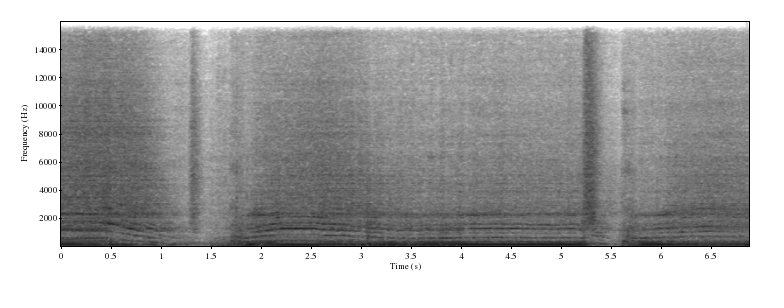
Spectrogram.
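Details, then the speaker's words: Supercharged R53 Mini Cooper idling in driveway after replacing one sensor, codes not yet cleared: revs surge and sag unevenly, twice dipping hard as if about to stall; rough stumbling that was absent on test drive, cause unknown. "see it is way way not happy I'm going to clear the codes and try again my kid had me change the Hat you know what's crazy when I test drove it before I bought it it did not run like this so it's like almost feels like it's dying in my driveway"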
